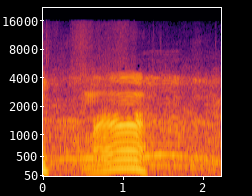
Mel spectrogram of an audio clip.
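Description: A cow mooing once: a single call of under a second, starting about half a second in, that rises and then falls in pitch.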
